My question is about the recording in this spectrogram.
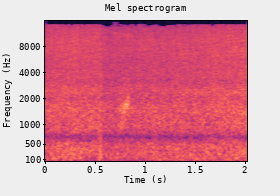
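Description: Steady rush of a fast mountain creek, whitewater tumbling over rocks.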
